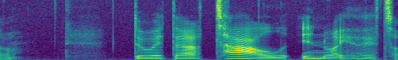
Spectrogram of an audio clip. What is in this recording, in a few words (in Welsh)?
"tal", Welsh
